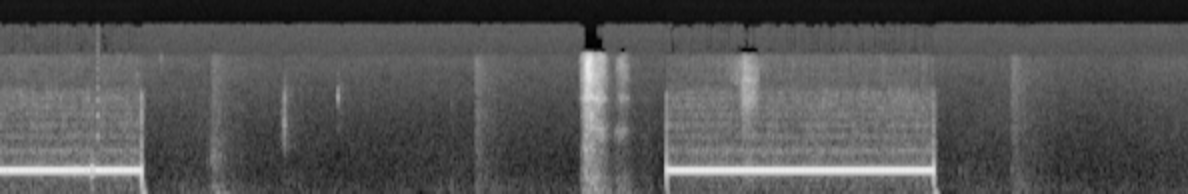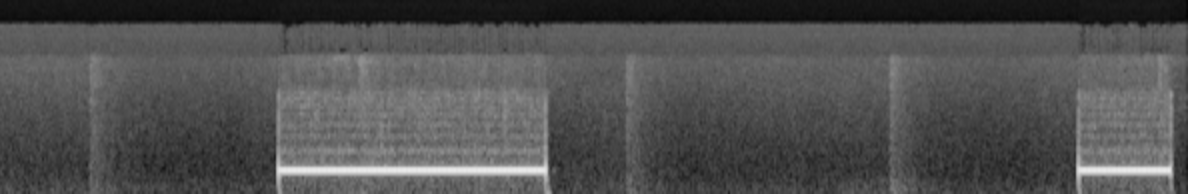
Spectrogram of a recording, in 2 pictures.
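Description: A loud, steady telephone dial tone heard while calling back to reach voicemail, sounding in four separate stretches, with a quick burst of dialing tones between the first and second.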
